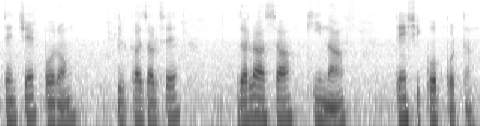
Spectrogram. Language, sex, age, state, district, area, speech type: Goan Konkani, male, 30-45, Goa, Salcete, rural, spontaneous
